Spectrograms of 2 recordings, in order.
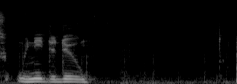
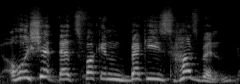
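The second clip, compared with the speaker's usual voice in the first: surprised; 6 semitones higher than usual. Retold or imitated. Retold shock.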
